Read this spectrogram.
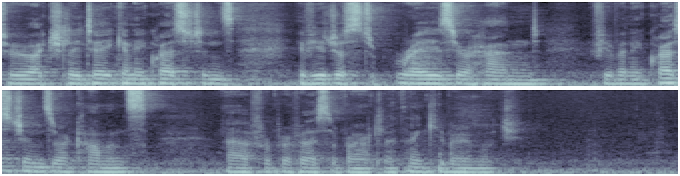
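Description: A man speaks steadily into a microphone, close and clear.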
